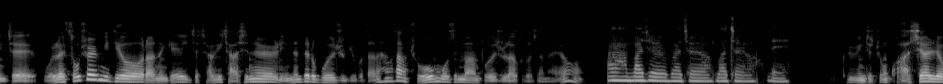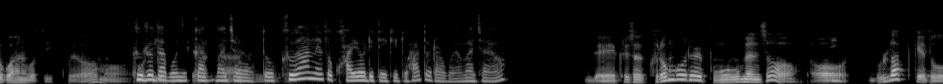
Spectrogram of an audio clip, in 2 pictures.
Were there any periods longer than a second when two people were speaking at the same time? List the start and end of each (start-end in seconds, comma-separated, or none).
10.7-12.4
